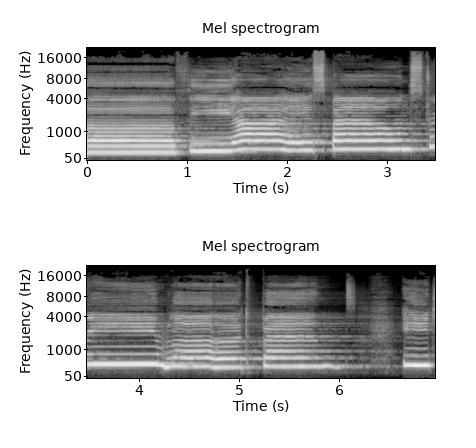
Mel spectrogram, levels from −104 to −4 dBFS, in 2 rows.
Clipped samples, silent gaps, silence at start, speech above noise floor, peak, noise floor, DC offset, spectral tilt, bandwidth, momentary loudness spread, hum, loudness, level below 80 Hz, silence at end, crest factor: under 0.1%; none; 0 s; 29 dB; -2 dBFS; -45 dBFS; under 0.1%; -4.5 dB/octave; over 20 kHz; 7 LU; none; -17 LUFS; -80 dBFS; 0 s; 14 dB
